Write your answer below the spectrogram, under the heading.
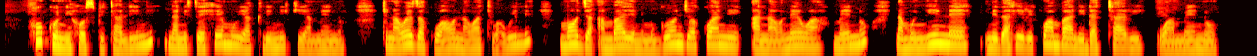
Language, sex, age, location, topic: Swahili, female, 25-35, Nakuru, health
